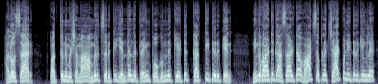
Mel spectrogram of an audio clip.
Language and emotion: Tamil, angry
